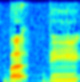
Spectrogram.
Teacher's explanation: بدی یا مدہ ہے، دال کو ایک الف کی مقدار کھینچ کر پڑھیں گے.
